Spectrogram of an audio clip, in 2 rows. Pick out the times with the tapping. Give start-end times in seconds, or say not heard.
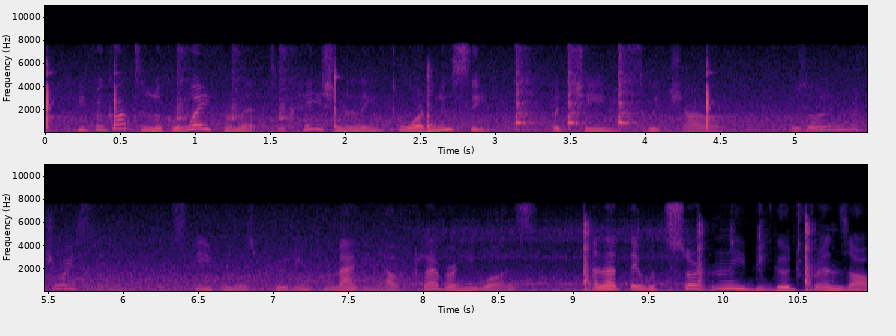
0.0-4.5, 9.1-10.8.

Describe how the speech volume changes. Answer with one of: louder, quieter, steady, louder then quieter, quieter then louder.
quieter then louder.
